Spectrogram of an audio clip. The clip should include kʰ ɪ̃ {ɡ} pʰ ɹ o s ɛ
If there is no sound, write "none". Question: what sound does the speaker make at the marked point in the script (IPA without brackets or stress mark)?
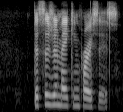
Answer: ŋ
